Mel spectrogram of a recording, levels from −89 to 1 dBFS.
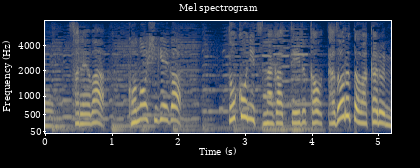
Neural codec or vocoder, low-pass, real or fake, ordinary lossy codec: none; none; real; none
